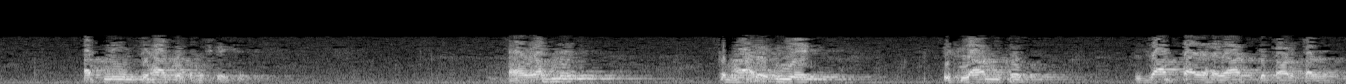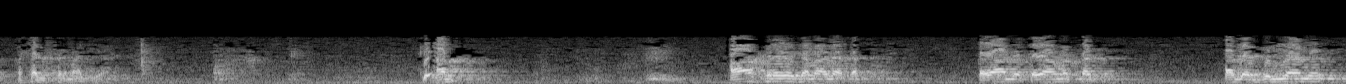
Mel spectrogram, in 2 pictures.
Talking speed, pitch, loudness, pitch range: 70 wpm, 110 Hz, -13 LUFS, 95-120 Hz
